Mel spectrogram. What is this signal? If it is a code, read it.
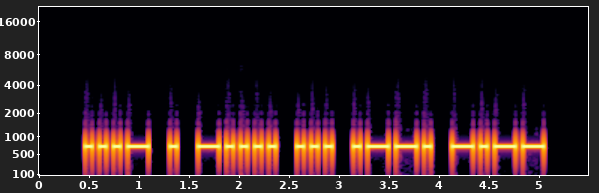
Morse code, heard as a keyed tone, about 17 wpm, 700 Hz. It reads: VE6SPY
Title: DXCC-100 Call Signs - 6 Characters - Repeated 2x - 17wpm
